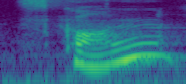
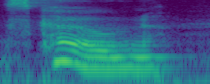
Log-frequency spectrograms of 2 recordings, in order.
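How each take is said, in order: First: The vowel is a short, open O. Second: The vowel is a long, gliding O. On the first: "this is the symbol for the open O" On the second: "scone with a schwa O N"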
